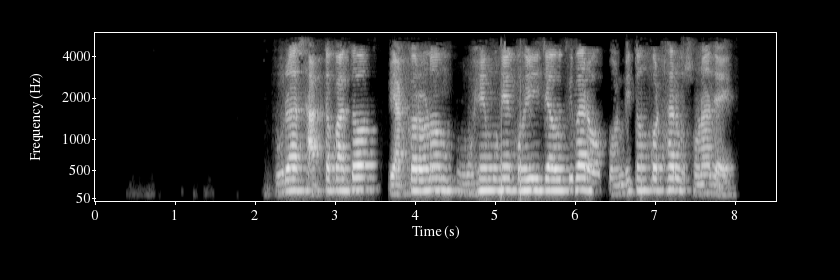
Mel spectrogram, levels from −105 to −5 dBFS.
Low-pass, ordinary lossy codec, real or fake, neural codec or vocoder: 5.4 kHz; AAC, 32 kbps; real; none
